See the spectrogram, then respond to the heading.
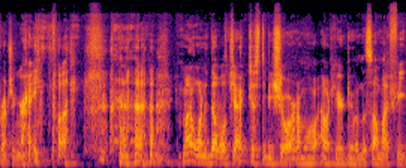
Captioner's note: laughs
